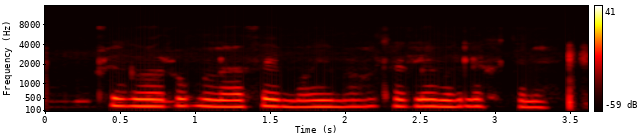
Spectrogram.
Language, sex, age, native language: Icelandic, female, 12, Icelandic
